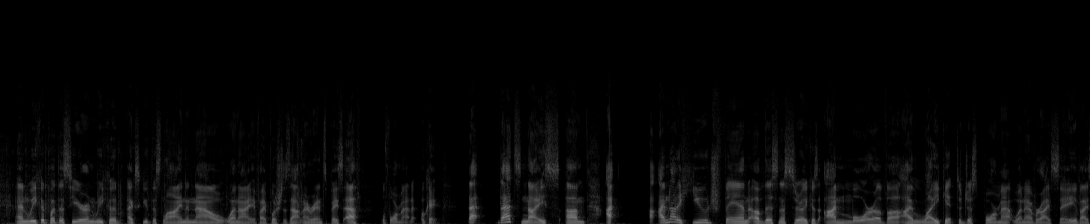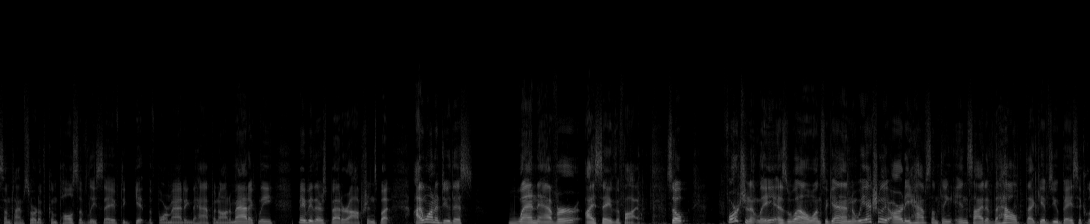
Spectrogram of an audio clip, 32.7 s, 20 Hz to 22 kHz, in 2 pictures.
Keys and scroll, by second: 0.0-5.2 typing, 1.2 Escape, 8.3 Escape, 8.3-9.5 typing, 25.3 Escape, 25.3-32.3 typing.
